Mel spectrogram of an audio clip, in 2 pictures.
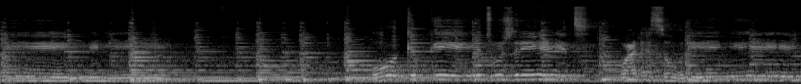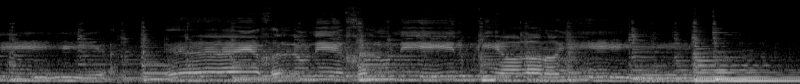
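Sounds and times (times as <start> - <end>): classical acoustic guitar: 0.0 - 16.0
man singing: 0.0 - 16.0.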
